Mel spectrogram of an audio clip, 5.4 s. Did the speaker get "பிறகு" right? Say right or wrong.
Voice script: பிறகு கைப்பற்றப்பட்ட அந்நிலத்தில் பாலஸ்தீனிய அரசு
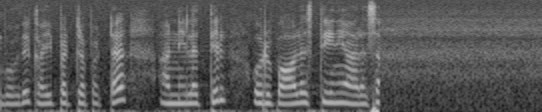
wrong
